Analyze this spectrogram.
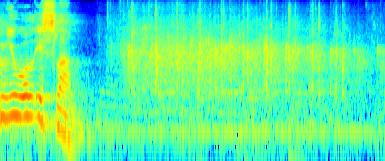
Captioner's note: people applauding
